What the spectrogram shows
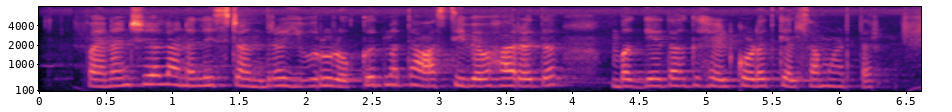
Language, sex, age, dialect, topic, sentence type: Kannada, female, 18-24, Northeastern, banking, statement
